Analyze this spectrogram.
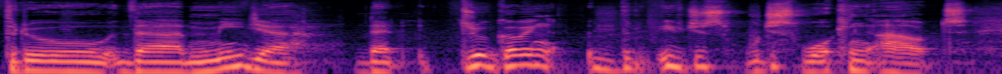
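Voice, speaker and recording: The speaker has a Zulu accent and a fairly slow pace. Pitch variation is ordinary. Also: man. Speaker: dancer and choreographer. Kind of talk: panel discussion. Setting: stage with live audience. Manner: halting, many repetitions and fillers.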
